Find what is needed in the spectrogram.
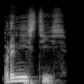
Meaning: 1. to rush by/past/through, to fly 2. passive of пронести́ (pronestí)
- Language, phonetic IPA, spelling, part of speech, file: Russian, [prənʲɪˈsʲtʲisʲ], пронестись, verb, Ru-пронестись.ogg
